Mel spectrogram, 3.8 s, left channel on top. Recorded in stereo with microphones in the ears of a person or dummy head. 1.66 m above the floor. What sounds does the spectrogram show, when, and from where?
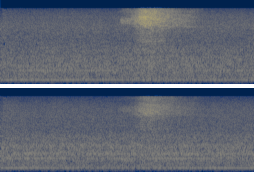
1.8 s laughter: 45° left (ahead or behind), 0.6 m; by 3.0 s 50° left (ahead or behind), 1.8 m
